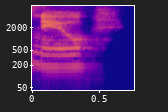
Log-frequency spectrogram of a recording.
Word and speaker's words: Nous: So the name is actually, it's pronounced new and it means us in French.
